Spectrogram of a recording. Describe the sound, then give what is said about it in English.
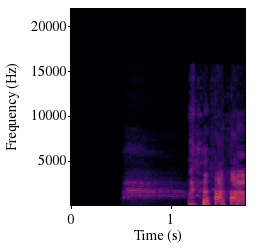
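A voice imitates opening a can of Sprite: a steady, breathy hiss lasting under a second, followed by a few short, loud voiced huffs in quick succession. “That's opening a can of Sprite.”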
